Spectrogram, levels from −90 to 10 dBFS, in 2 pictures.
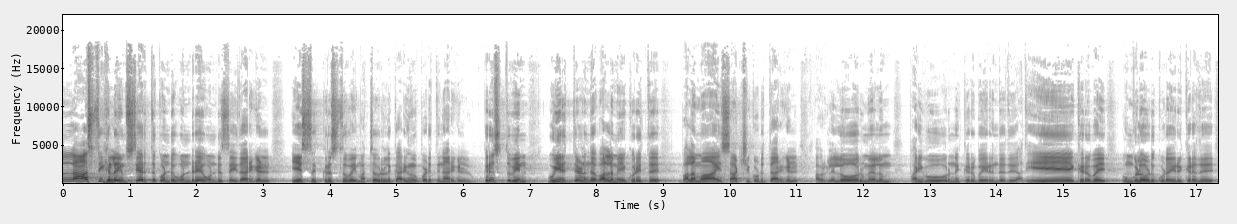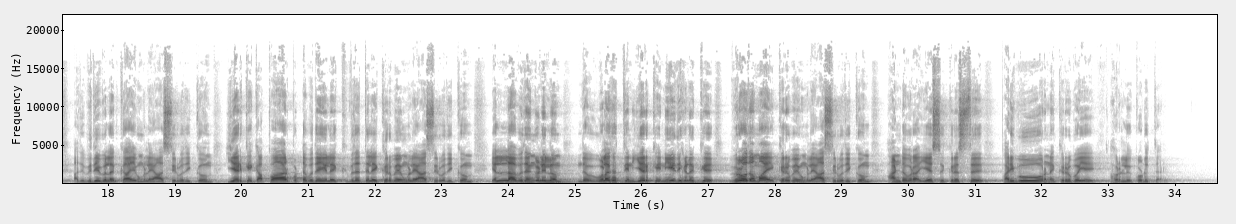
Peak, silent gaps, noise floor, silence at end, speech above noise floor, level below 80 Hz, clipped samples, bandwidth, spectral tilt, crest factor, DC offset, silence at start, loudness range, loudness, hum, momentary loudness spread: -2 dBFS; none; -65 dBFS; 0.75 s; 42 dB; -80 dBFS; under 0.1%; 19 kHz; -3.5 dB/octave; 20 dB; under 0.1%; 0 s; 5 LU; -23 LUFS; none; 13 LU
